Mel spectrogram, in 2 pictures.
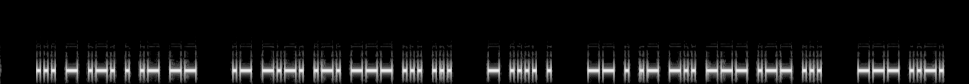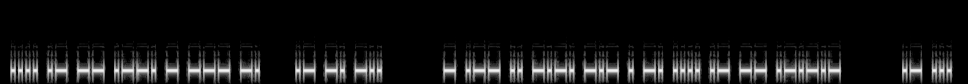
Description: Morse code, heard as a keyed tone, about 32 wpm, 650 Hz. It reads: STREAM ACROSS THE MEADOWS OF HAMPTON AND TWICKENHAM. AS
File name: Book Two / 06-Chapter 6 - 32 WPM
